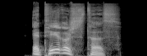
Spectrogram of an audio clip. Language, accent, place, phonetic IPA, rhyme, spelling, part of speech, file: German, Germany, Berlin, [ɛˈteːʁɪʃstəs], -eːʁɪʃstəs, ätherischstes, adjective, De-ätherischstes.ogg
- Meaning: strong/mixed nominative/accusative neuter singular superlative degree of ätherisch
